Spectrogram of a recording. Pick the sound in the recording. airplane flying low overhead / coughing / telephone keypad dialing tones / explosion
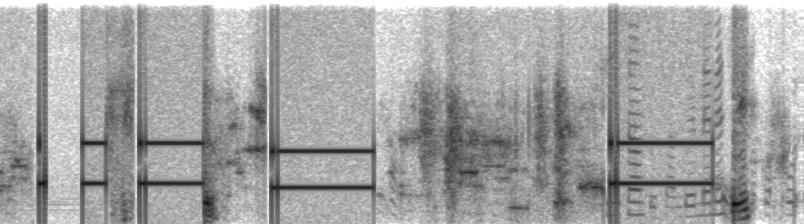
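telephone keypad dialing tones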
